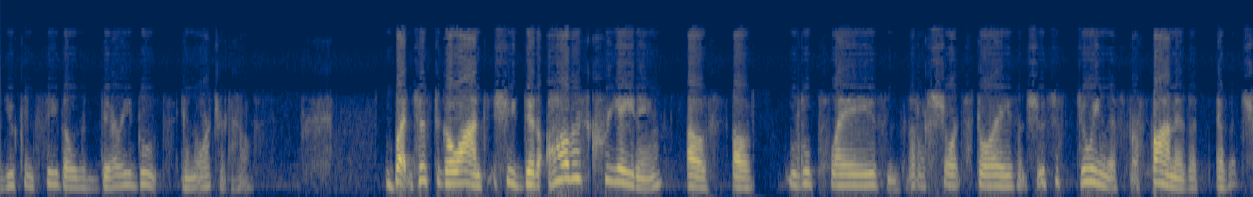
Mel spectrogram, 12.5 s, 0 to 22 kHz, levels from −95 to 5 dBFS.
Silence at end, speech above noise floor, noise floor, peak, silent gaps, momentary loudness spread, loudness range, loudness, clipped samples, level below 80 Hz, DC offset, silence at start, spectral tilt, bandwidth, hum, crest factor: 0 s; 41 dB; -69 dBFS; -8 dBFS; none; 17 LU; 11 LU; -28 LUFS; under 0.1%; -72 dBFS; under 0.1%; 0 s; -6.5 dB/octave; 13 kHz; none; 22 dB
